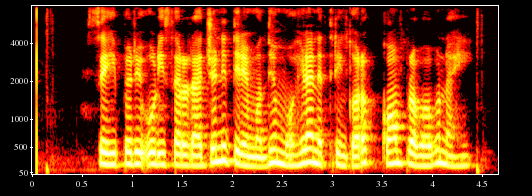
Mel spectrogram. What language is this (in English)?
Odia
